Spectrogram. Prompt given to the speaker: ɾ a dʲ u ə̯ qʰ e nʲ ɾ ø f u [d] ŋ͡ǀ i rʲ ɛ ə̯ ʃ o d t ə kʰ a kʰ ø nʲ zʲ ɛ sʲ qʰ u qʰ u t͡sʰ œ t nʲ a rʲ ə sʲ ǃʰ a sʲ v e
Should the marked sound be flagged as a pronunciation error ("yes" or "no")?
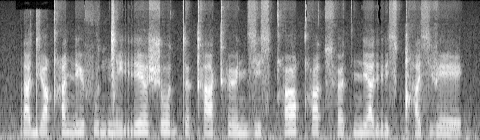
no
